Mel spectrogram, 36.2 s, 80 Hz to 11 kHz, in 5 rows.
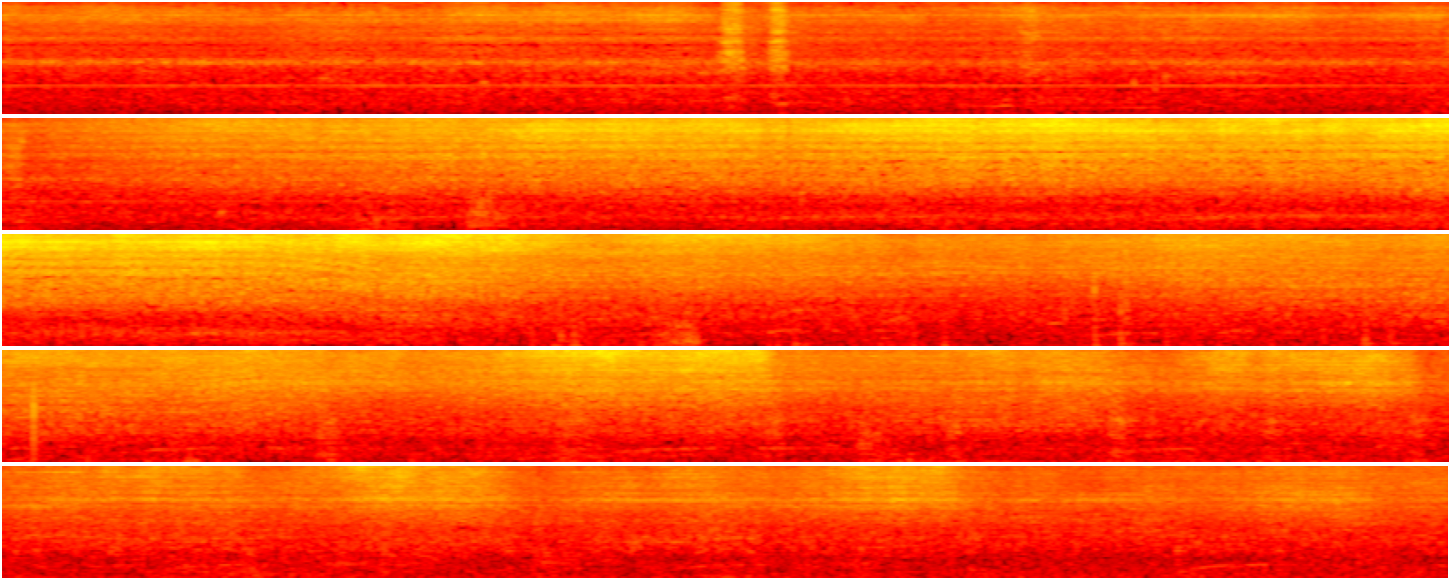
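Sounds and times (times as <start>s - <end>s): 
steam locomotive hissing steam before shunting: 0.0s - 36.1s.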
